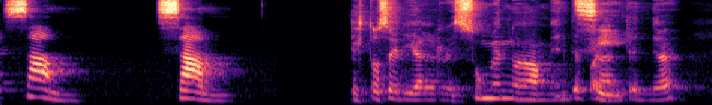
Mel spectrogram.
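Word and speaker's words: 삶: La riol con midan, la M es dominante, entonces se pronuncia sam.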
